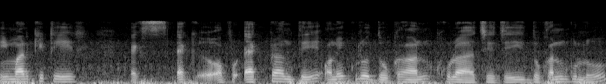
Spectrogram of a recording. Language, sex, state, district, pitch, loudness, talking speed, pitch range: Bengali, male, West Bengal, North 24 Parganas, 115 Hz, -19 LUFS, 130 wpm, 105-120 Hz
